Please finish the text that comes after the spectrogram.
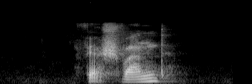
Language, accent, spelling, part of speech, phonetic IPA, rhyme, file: German, Austria, verschwand, verb, [fɛɐ̯ˈʃvant], -ant, De-at-verschwand.ogg
- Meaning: first/third-person singular preterite of verschwinden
